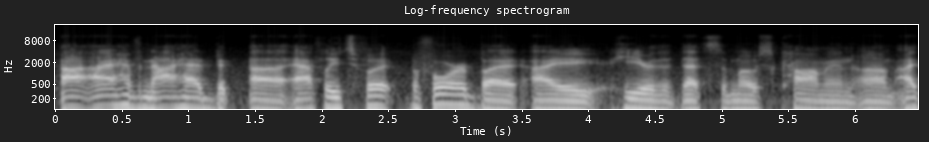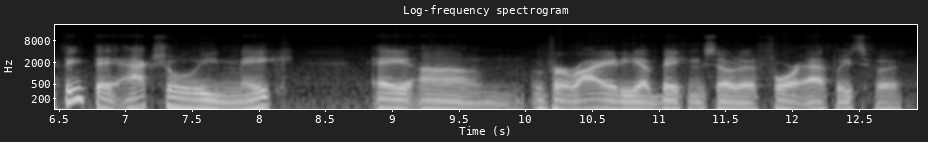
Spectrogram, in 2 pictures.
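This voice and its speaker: A man's voice: deep voice, fairly even intonation, measured pace, clear, resonant tone, lo-fi sound. A man hosting a podcast in casual chat, teasing his co-host, swearing and laughing often.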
